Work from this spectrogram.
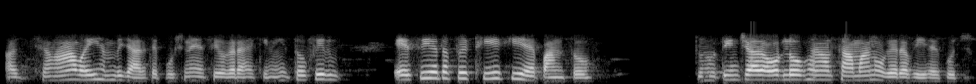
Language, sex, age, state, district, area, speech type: Urdu, female, 18-30, Uttar Pradesh, Balrampur, rural, conversation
